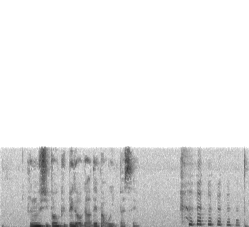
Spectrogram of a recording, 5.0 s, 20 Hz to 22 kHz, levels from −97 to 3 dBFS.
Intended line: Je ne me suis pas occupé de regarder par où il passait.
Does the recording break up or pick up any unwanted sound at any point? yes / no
yes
